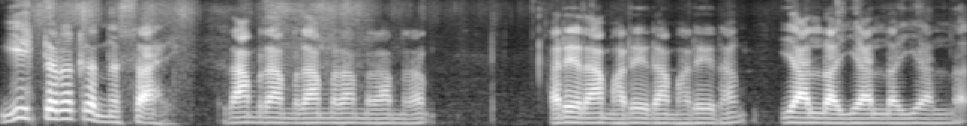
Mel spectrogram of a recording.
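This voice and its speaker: The man's voice sits at a medium pitch, monotone and flat. He speaks at a moderate pace. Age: 60s. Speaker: spiritual speaker. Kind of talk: spiritual talk. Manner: repetitive.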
